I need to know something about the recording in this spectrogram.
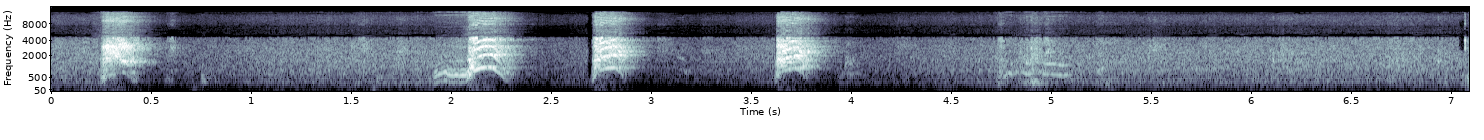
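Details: Six-week-old puppies at play give a series of high, sharp barks spaced one to two seconds apart, then a softer squeaky yelp, with low indoor background noise.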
